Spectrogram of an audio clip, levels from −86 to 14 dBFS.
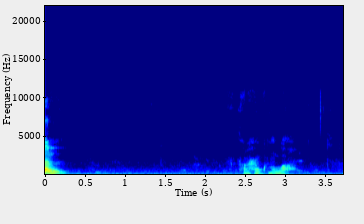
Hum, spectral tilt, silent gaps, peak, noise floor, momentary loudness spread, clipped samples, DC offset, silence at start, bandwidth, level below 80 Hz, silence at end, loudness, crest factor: none; -7 dB/octave; none; -12 dBFS; -61 dBFS; 20 LU; under 0.1%; under 0.1%; 0 s; 11.5 kHz; -64 dBFS; 0.6 s; -38 LUFS; 26 dB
